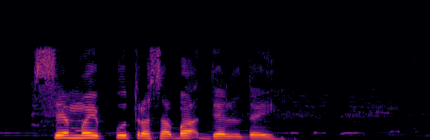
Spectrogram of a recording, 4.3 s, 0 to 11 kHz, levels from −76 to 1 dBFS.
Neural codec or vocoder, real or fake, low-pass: none; real; 7.2 kHz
